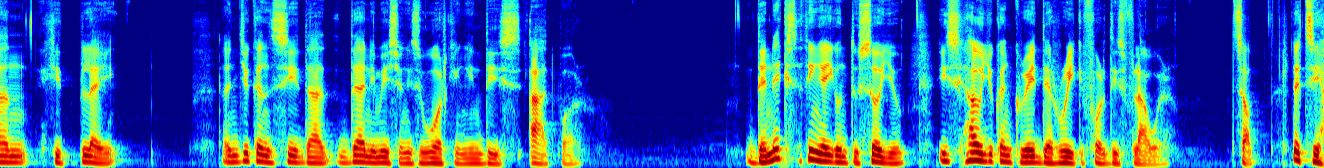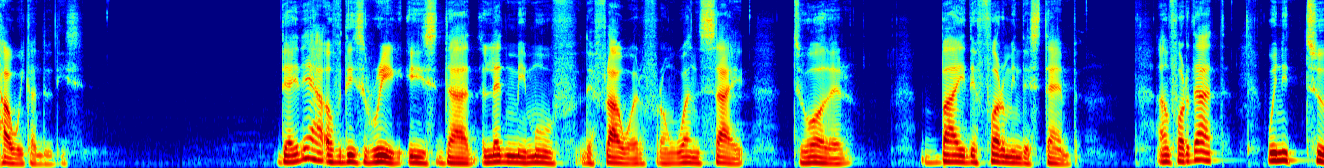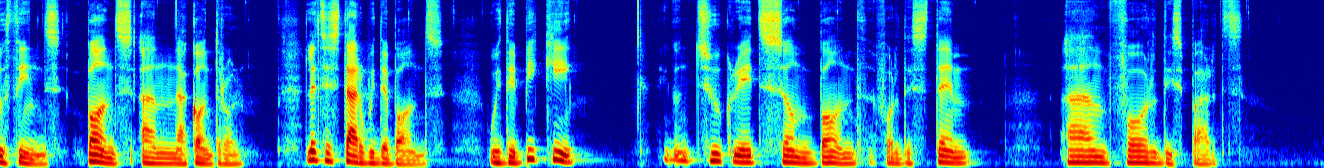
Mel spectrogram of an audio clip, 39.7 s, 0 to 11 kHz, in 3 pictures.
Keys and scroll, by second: 1.5 space, 6.5 Tab, 23.1 super+z, 30.7 b.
